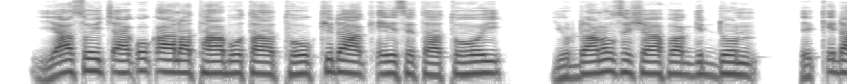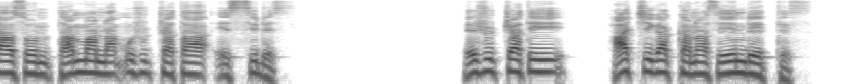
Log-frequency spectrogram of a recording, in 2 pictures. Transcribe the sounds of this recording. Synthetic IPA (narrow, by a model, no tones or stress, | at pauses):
jaːsɔjt͡ʃʼaːkʼɔkʼaːlɐt̪aːbɔt̪ɐt̪o̞ːkːɪd̪akʼe̞ːsɛt̪ɐt̪ɔhɔj | jɔɾd̪aːno̞ːs̬ɛʃaːfɐɡɪd̪ːɔn | ɛkʼːɪd̪aːsɔnt̪ɐmːɐnɐmːʊʃ̬ʊt͡ʃːɐt̪ɐʔɛsːɪd̪ɛs | hɛʃ̬ʊt͡ʃːɐt̪ɪ | hɐt͡ʃːɪɡɐkːɐnɐseːnd̪e̞ːt̪ːes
